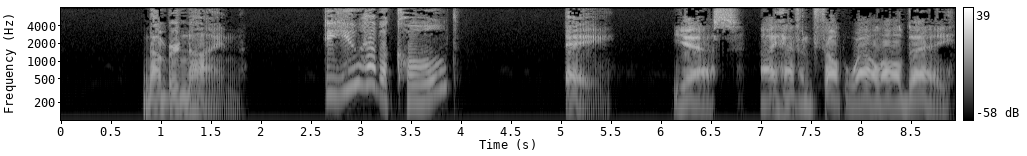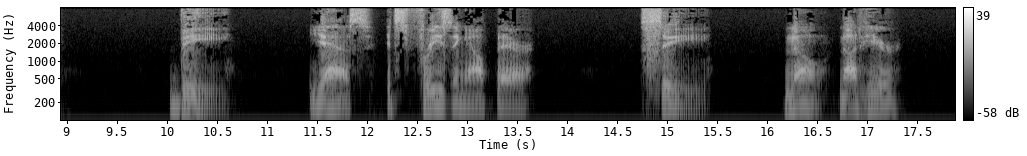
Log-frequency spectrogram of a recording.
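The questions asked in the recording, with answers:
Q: Do you have a cold?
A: A: Yes, I haven't felt well all day.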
